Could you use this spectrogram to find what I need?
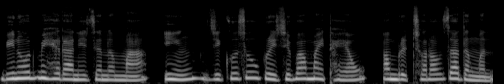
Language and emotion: Bodo, neutral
